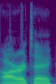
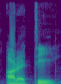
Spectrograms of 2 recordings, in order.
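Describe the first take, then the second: First: It follows the ancient Greek pronunciation of the vowels. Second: It follows the modern Greek pronunciation of the vowels. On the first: The speaker calls it wrong. "I looked at the ancient Greek alphabet pronunciation, and that's where I came up with arete" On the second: The speaker calls it right. "according to Papa D, who's from Greece, it's areti"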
